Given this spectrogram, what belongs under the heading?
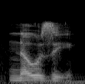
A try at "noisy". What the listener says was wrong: There's that little I in there that makes it an oi, right? Noisy. Noisy with an I and nosy without.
